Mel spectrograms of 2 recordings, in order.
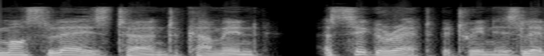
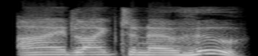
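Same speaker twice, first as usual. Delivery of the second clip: retort; 8 semitones higher than usual. A narrator's reading. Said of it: "she retorted".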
